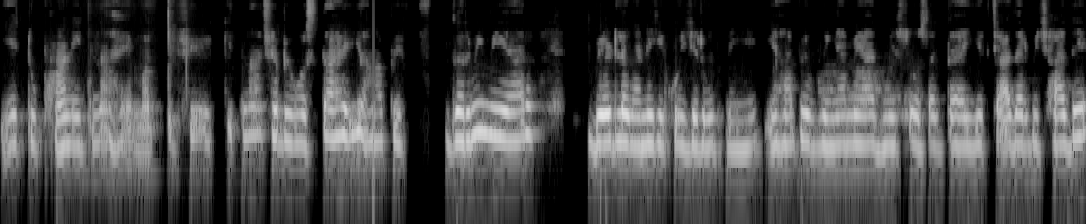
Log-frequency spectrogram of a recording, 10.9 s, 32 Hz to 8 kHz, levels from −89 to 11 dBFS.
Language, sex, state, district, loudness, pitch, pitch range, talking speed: Hindi, female, Jharkhand, Sahebganj, -19 LUFS, 235 Hz, 225-260 Hz, 195 wpm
